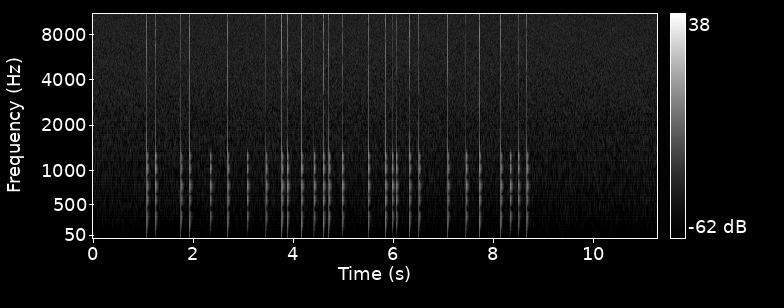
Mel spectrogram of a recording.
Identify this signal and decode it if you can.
Irregular knocks on wood. There is no code.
